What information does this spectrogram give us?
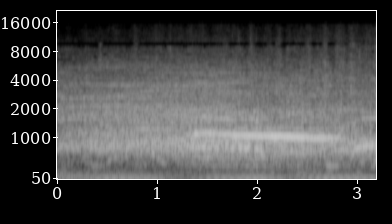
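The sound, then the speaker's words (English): A large rally crowd in Philadelphia cheers in a steady, loud roar for about three seconds as RFK announces he is running for president as an independent, with a sustained high whistle or whoop rising above the noise partway through. No one speaks. “At first, RFK runs as a Democratic candidate, but in October, he announces in front of this big crowd in Philadelphia that he's running as an independent.”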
